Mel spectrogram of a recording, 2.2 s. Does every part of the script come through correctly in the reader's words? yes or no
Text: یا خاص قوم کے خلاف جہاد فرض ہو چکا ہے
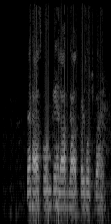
yes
